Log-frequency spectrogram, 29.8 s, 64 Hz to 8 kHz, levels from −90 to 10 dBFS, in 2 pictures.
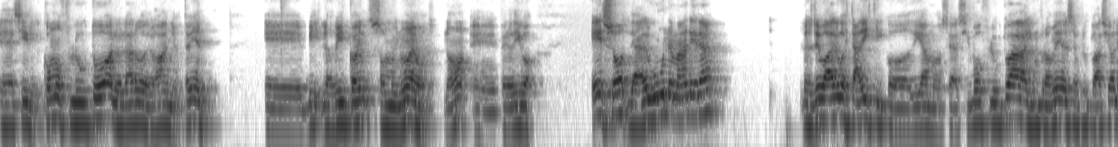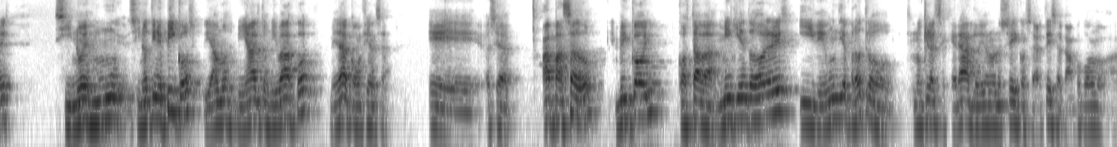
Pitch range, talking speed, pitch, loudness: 125-155 Hz, 175 wpm, 140 Hz, -17 LUFS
